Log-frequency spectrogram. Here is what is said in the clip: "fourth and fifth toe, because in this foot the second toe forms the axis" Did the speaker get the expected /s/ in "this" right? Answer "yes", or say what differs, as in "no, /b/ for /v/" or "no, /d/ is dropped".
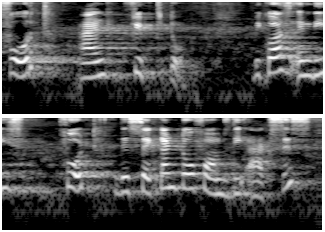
no, /s/ is dropped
